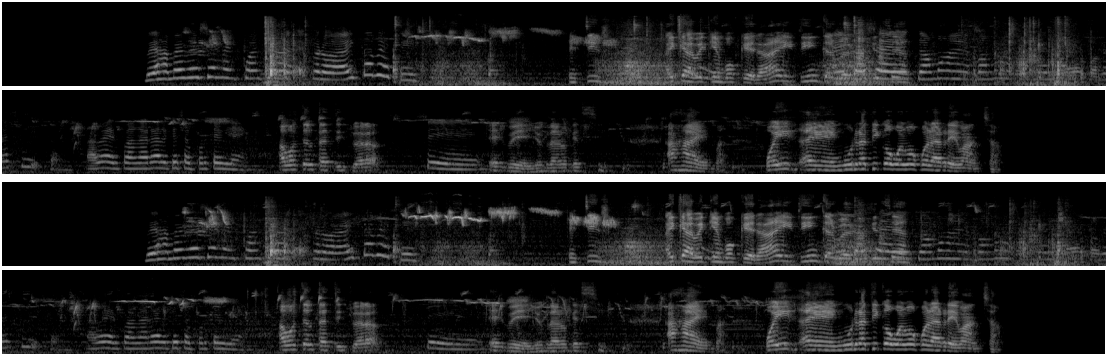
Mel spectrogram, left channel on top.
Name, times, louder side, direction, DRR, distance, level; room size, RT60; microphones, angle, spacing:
voice 1, 1.4-4.2 6.9-7.2 8.3-13.6 15.3-15.9, left 3 dB, 30° left, 0.6 m, -40 dB
sound 1, 1.5-11.3, left 4 dB, 80° left, 1.0 m, -41 dB
sound 2, 1.8-19.1, right 11 dB, 65° right, 0.7 m, -39 dB
voice 2, 5.7-6.1 6.6-8.6 8.9-9.1 13.8-14.8 15.9-21.0, right 3 dB, 15° right, 0.4 m, -35 dB
6.1 x 3.8 x 4.3 m
head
